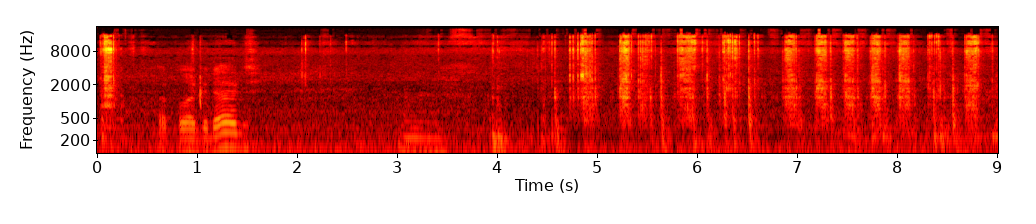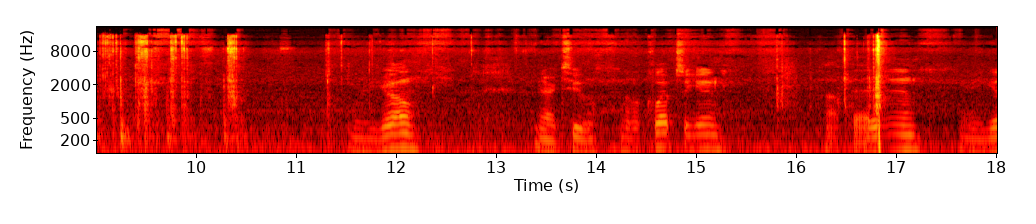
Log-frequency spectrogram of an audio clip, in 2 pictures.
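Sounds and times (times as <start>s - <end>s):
hand ratchet clicking: 4.7s - 10.5s.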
